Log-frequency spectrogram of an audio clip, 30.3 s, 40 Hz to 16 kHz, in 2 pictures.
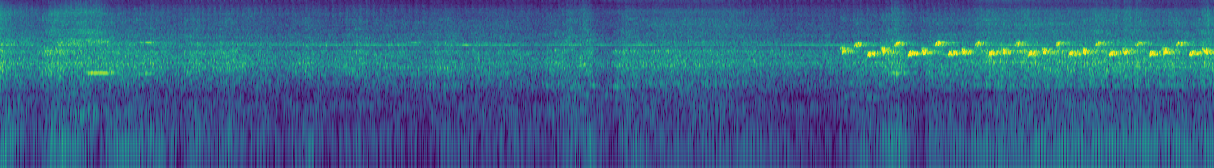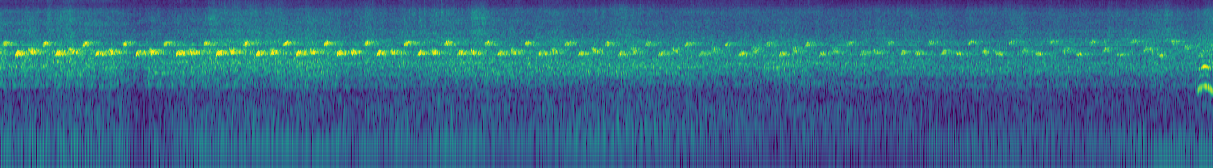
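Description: Diesel engine of an Escorts Hydra 14 mobile crane running. About ten seconds in, the engine picks up and a high, evenly repeating chirping travel or reversing alarm starts, about three chirps a second, as the crane moves with its load.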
